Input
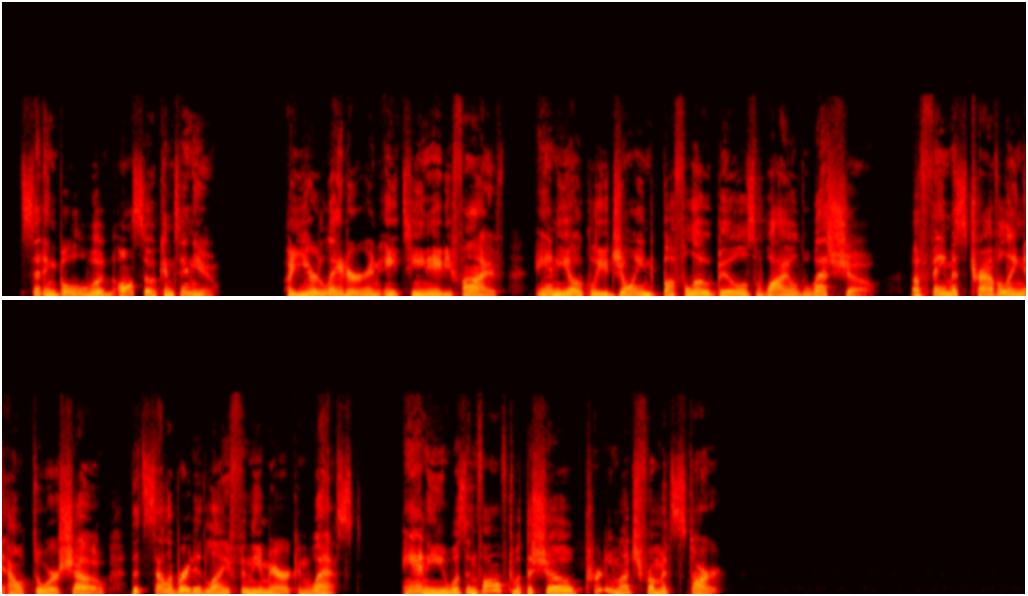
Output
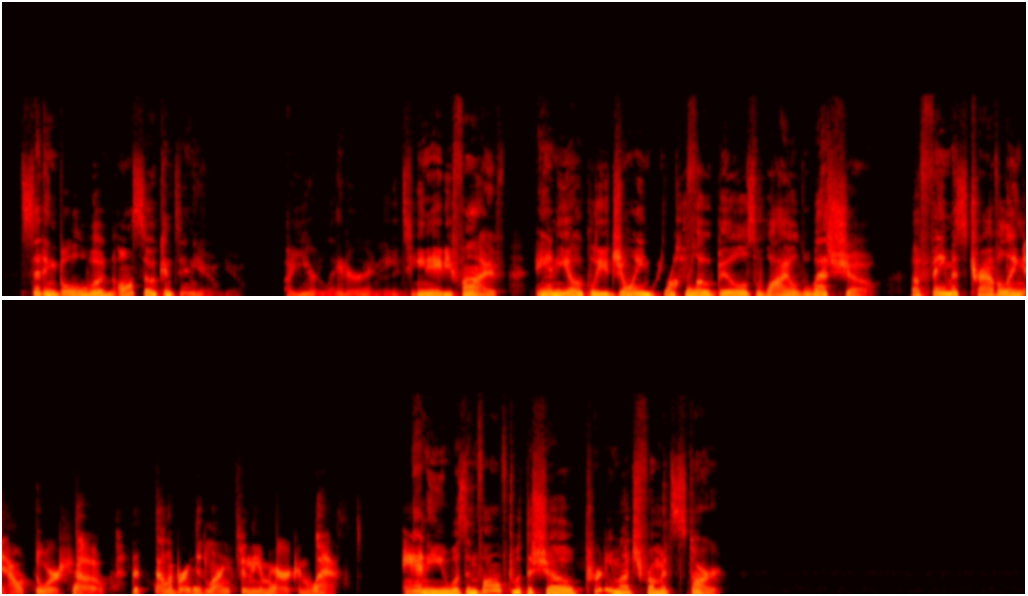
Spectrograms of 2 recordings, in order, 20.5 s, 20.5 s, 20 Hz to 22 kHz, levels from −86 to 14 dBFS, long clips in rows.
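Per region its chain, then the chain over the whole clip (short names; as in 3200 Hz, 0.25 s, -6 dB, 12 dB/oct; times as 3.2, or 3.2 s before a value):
1.68–4.16 compressor 16:1, threshold -39 dBFS + echo 0.268 s -17 dB + chopper 1.8 Hz, depth 60%, duty 60%
6.46–6.95 dispersion highs, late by 0.128 s, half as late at 1600 Hz + three-band expander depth 70%
10.18–14.34 weighting filter A + LFO low-pass saw down 2.5 Hz 610–4900 Hz
whole clip: graphic EQ 250/1000/2000 Hz +8/+3/+6 dB; limiter -15 dBFS; dynamic EQ 770 Hz, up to -5 dB, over -39 dBFS, Q 0.97; gain -4 dB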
